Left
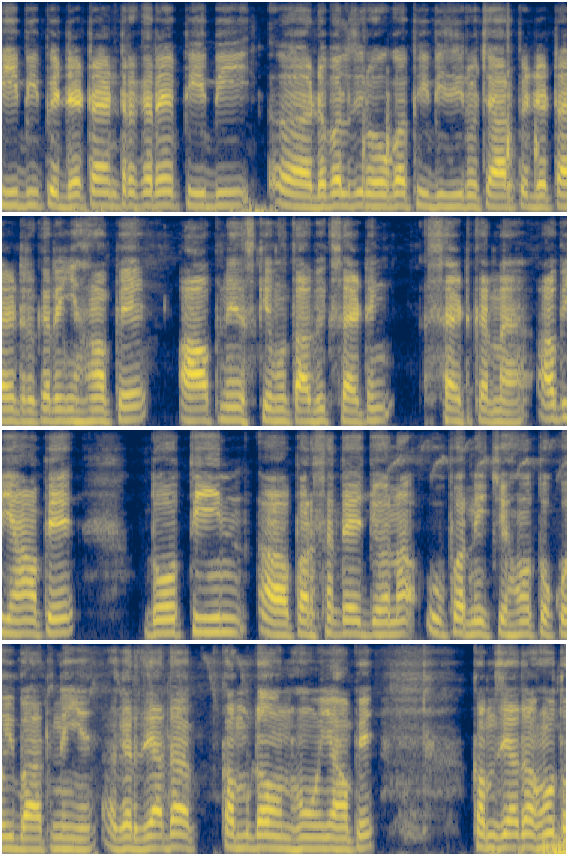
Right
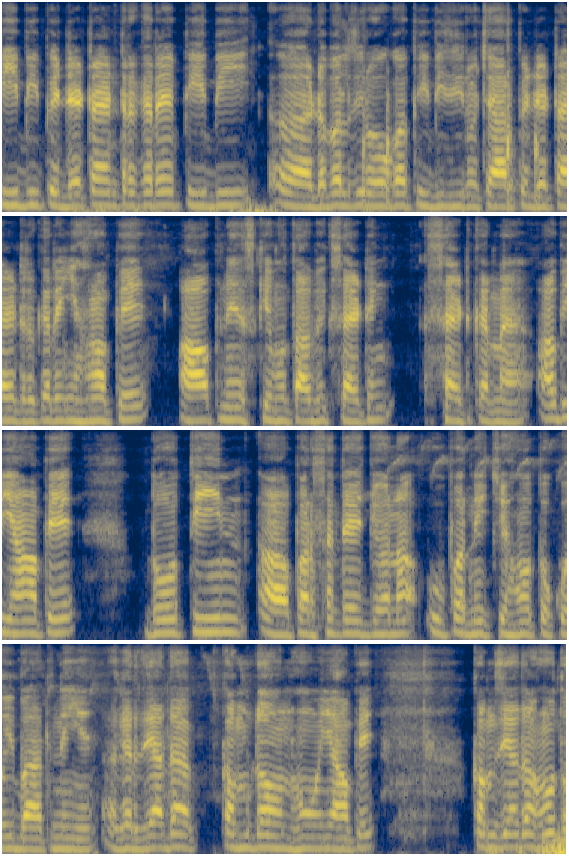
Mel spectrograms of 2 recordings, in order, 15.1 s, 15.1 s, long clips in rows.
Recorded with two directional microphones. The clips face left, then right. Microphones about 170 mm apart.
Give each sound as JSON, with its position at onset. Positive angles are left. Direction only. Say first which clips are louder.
{"t": 0.0, "sound": "speech", "louder": "left 6 dB", "side_deg": 20}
